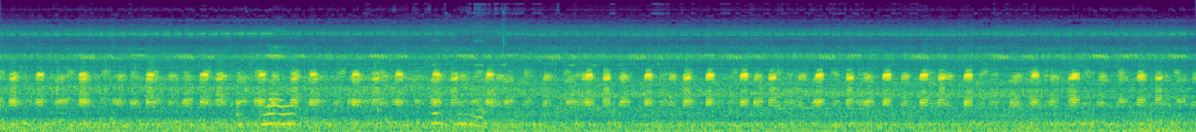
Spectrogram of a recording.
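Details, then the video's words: A countryside rice-field frog chorus: rapid, evenly spaced croaks repeated several times a second, layered callers overlapping in a continuous rhythmic pulse. "Sejuknya suara kodok the frog persawahan"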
